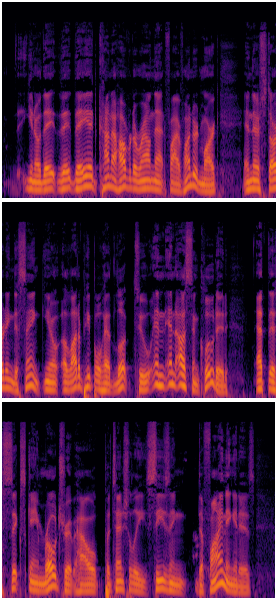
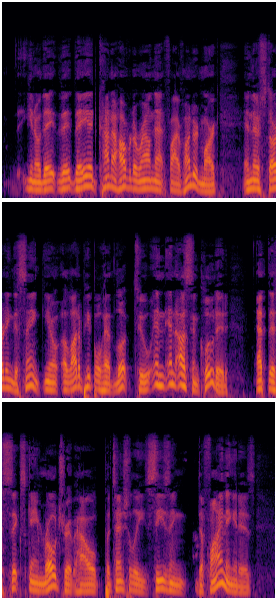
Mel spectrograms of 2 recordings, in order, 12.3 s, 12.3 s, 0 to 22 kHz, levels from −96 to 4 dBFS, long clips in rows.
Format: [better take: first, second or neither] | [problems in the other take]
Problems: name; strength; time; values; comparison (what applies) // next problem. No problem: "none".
first | garbled, watery; slightly; nothing above 10.5 kHz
